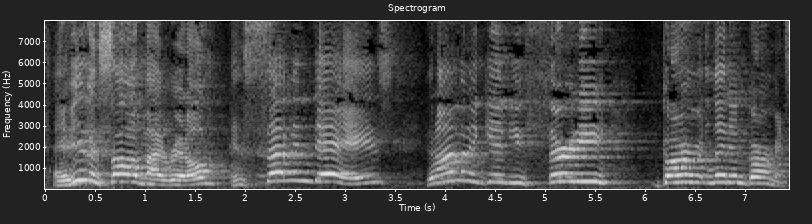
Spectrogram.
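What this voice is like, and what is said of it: Slurred drunk voice. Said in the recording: “my Barney Fife drunk voice ... I'm gonna do my drunk voice.”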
